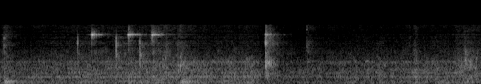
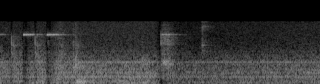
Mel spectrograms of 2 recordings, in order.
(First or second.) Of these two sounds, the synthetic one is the first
